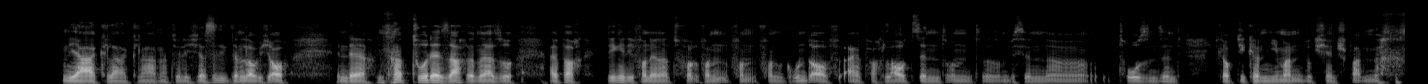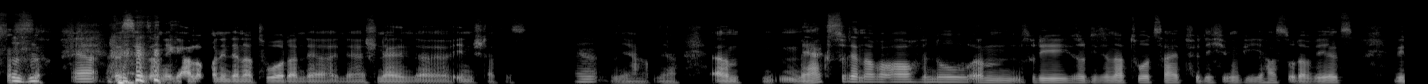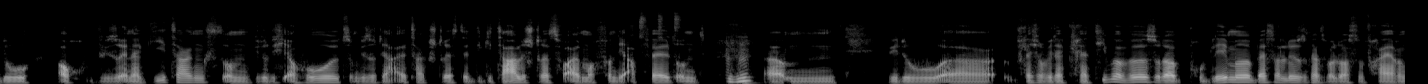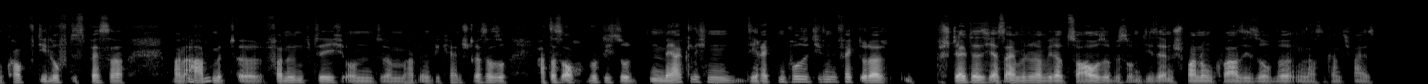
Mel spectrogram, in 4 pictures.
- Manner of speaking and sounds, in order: laughing while speaking: "Natur"; chuckle; laughing while speaking: "Also"; laugh; other noise
- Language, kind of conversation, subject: German, podcast, Wie hilft dir die Natur beim Abschalten vom digitalen Alltag?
